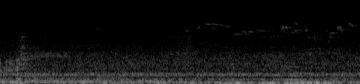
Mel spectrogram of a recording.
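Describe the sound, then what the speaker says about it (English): A dense, steady buzz of many honeybees close by inside a hive, humming continuously with a low droning hum and no voices. "There's a lot of bees in here."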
